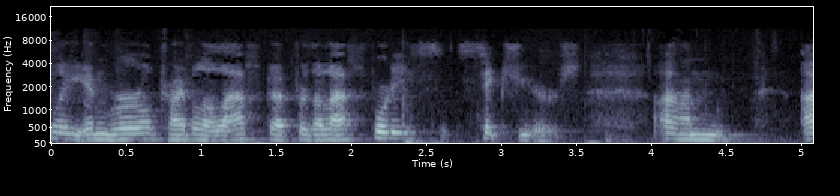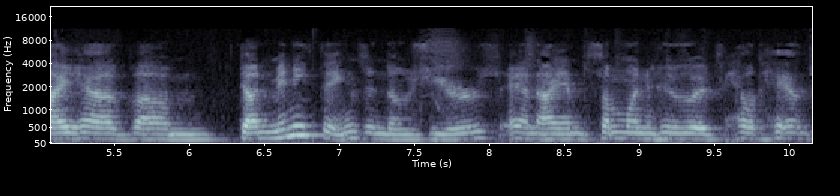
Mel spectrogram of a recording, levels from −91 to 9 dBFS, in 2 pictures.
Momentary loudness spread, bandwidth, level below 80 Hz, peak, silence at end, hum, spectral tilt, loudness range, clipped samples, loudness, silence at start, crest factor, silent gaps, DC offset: 12 LU; 11 kHz; -50 dBFS; -4 dBFS; 0 s; none; -6.5 dB/octave; 4 LU; under 0.1%; -25 LUFS; 0 s; 20 dB; none; under 0.1%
